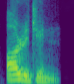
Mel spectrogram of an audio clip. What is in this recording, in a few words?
"origin", Indian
